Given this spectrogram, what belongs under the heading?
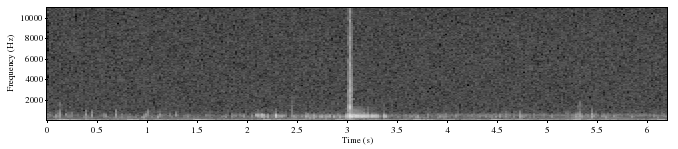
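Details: Electronic stethoscope on the abdomen after breakfast: soft gurgles and irregular low bubbling with one louder squelch, which are ordinary bowel sounds after a meal.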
